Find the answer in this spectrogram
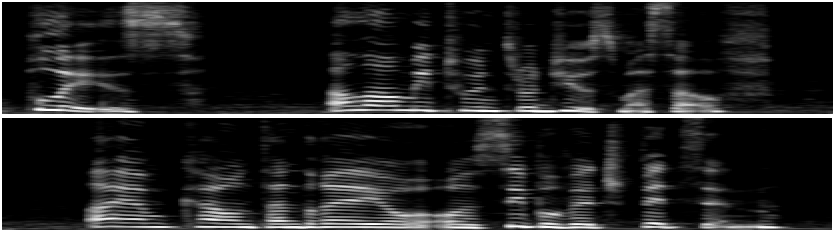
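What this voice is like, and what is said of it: Heavy put-on Russian accent. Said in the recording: “says in a heavy Russian accent”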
